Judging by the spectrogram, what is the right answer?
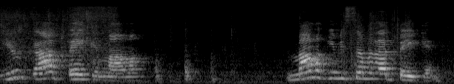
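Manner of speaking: high-pitched talking voice for a pet dog. Voicing the dog, who smells bacon cooking: voicing Lucy the dog. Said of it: "She says".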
